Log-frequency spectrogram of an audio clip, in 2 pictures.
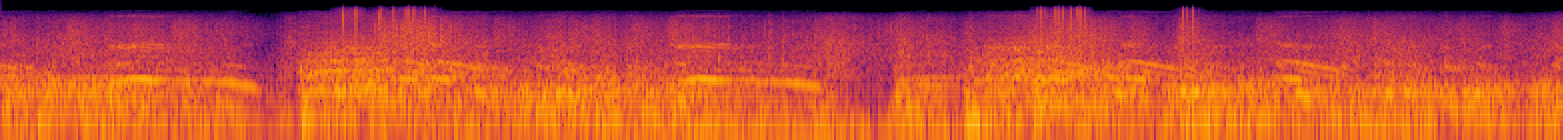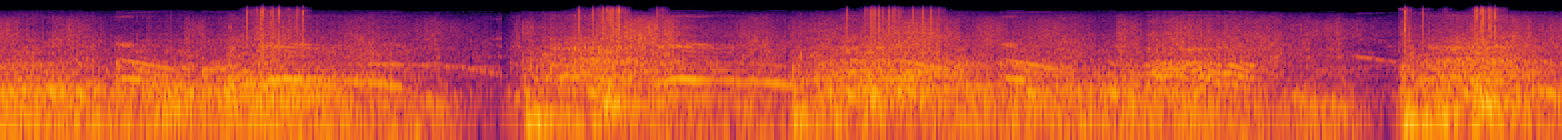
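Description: Monsters roar and growl in a dense, chaotic crowd.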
